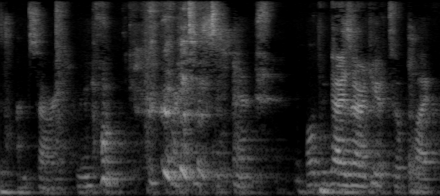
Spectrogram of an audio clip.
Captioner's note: senator laughs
